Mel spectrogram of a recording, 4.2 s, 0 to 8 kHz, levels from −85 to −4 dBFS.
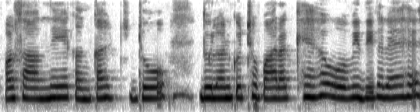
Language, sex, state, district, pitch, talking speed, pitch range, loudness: Hindi, female, Uttar Pradesh, Lucknow, 270 Hz, 200 wpm, 260-285 Hz, -13 LUFS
